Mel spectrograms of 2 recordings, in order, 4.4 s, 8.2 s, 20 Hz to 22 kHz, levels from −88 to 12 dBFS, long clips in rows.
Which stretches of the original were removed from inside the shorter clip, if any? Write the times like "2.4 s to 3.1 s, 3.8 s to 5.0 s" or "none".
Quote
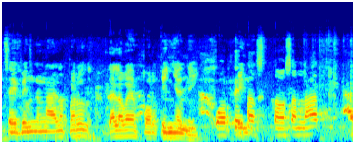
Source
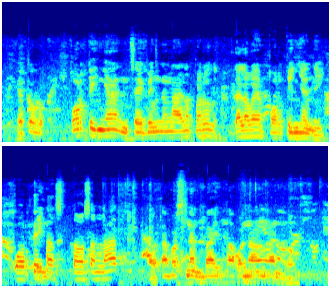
none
